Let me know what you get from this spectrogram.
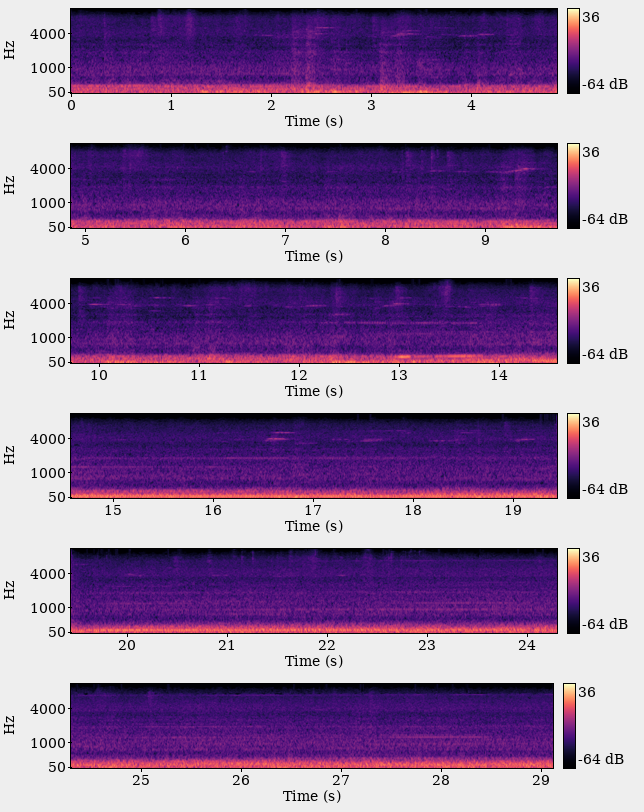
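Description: Diesel railcar heard from inside the passenger cabin, running along the line with a steady rumble of engine and wheels on rail. About halfway in, the engine note grows louder and then steps up, as the engine works harder to pull the train along.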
